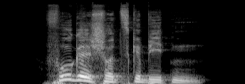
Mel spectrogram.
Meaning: dative plural of Vogelschutzgebiet
- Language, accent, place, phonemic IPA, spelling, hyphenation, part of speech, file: German, Germany, Berlin, /ˈfoːɡl̩.ʃʊt͡s.ɡəˌbiːtn̩/, Vogelschutzgebieten, Vo‧gel‧schutz‧ge‧bie‧ten, noun, De-Vogelschutzgebieten.ogg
